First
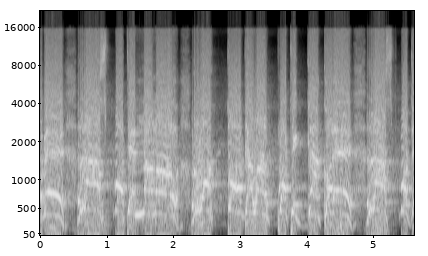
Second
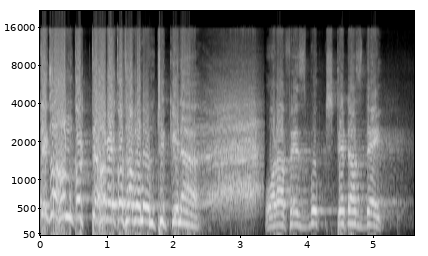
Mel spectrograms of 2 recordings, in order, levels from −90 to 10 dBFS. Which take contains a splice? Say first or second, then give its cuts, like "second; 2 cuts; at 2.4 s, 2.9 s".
second; 1 cut; at 3.3 s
